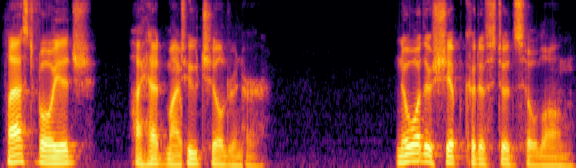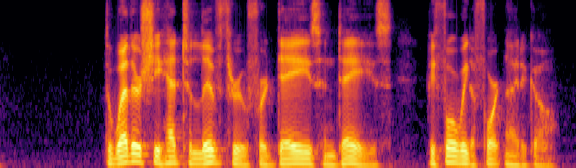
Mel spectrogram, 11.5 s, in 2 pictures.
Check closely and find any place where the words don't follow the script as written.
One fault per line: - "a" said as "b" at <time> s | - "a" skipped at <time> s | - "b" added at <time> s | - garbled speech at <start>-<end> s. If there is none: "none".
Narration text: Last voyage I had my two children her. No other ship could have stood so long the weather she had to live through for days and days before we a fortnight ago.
none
